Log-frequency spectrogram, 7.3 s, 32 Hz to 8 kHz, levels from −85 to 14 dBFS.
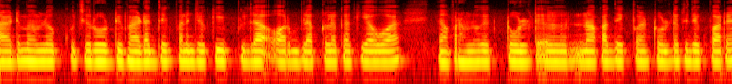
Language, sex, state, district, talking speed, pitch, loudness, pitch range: Hindi, male, Haryana, Rohtak, 310 wpm, 140 Hz, -19 LUFS, 140-145 Hz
